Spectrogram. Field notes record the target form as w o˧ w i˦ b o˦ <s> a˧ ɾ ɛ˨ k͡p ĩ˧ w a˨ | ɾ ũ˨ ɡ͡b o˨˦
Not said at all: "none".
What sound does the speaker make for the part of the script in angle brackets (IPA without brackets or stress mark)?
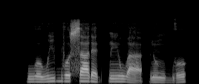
s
